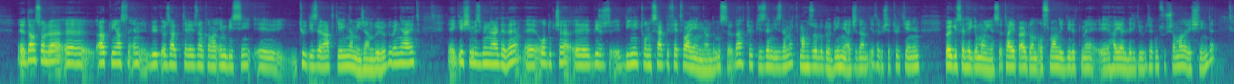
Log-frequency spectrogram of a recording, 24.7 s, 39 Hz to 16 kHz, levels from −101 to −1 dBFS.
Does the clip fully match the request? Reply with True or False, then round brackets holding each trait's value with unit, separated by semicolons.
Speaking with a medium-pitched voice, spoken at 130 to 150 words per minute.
True (145 Hz; 140 wpm)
